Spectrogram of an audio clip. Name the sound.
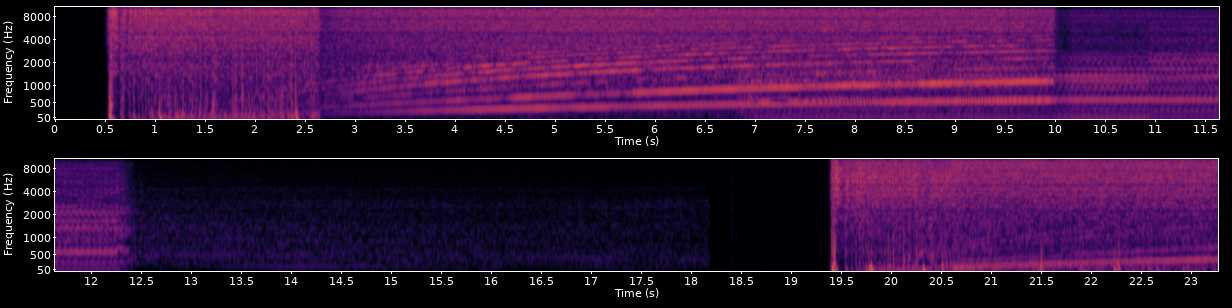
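WooSah Namaste Elite fidget spinner spinning on its bearing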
